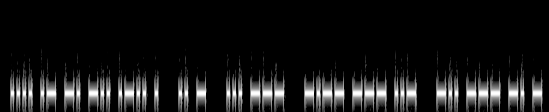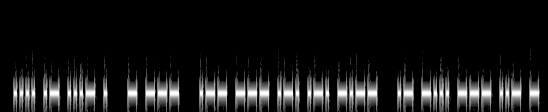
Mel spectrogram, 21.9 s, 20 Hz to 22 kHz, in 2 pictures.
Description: Morse code, heard as a keyed tone, about 20 wpm, 700 Hz. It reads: HANDLE IT SO YOU DONT HAVE TO WORRY ABOUT
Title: Sentences with 7-Word Phrases - Spoken Beginning - 20wpm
